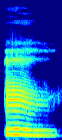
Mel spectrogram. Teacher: that sound is really produced right at the back of your mouth ah and your mouth is wide open and the tongue is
